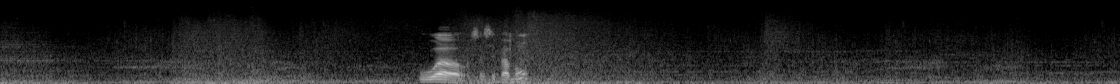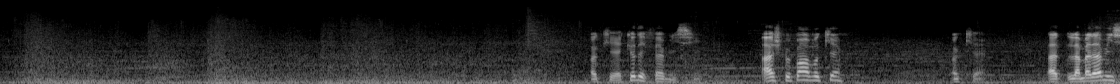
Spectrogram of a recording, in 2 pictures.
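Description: A huge creature growls with a deep, steady rumble.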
